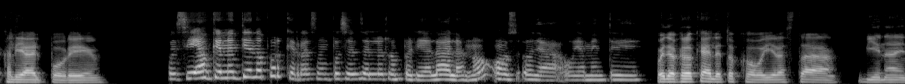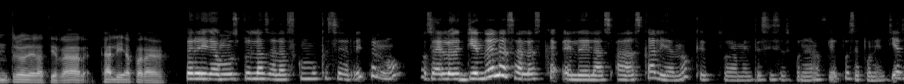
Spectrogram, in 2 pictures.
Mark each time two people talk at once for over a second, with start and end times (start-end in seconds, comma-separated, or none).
none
